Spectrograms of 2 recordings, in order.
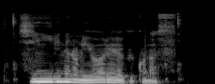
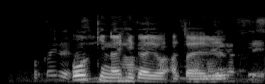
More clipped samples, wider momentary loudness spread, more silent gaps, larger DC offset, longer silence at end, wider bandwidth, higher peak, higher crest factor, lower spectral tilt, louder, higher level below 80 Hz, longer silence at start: neither; first, 13 LU vs 10 LU; neither; neither; first, 0.35 s vs 0 s; about the same, 11.5 kHz vs 10.5 kHz; about the same, -10 dBFS vs -8 dBFS; second, 12 dB vs 18 dB; first, -7 dB/octave vs -5 dB/octave; first, -22 LUFS vs -25 LUFS; first, -44 dBFS vs -78 dBFS; second, 0.2 s vs 0.35 s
